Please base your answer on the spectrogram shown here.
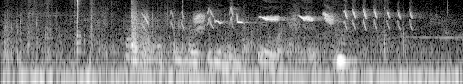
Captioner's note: birds chirping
